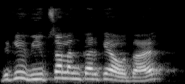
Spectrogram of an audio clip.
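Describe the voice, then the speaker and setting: A man teaching a grammar lesson, explaining each term by asking a question and then answering it, slowing down to recite example verses. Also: very high voice, expressive, darkish tone, a little hiss or hum, low-quality recording.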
